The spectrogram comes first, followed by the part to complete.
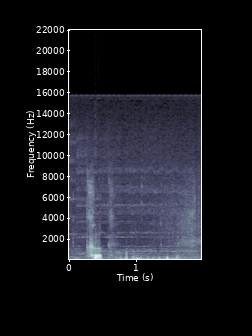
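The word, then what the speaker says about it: Cocke: Philip St George kooch although this day and age the name is pronounced cook his family came from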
